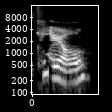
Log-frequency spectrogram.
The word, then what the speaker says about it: Chal: Literally, It's Kale.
